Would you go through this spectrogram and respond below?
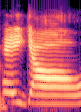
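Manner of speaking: put-on southern American accent. Chatting about favourite accents, showing a southern American accent. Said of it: "like the southern".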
